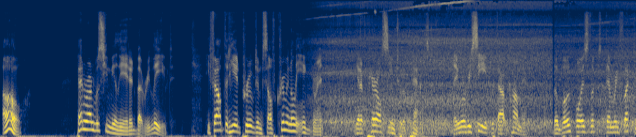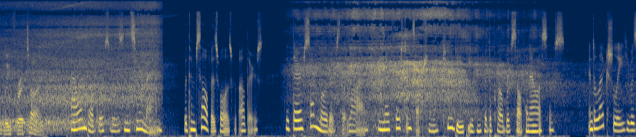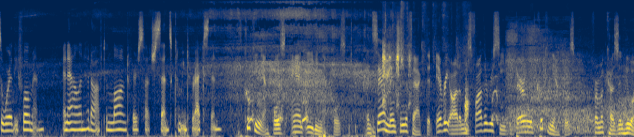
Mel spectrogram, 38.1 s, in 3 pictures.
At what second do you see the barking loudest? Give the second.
33 s.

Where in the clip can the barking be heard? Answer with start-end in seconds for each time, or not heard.
30.1-35.8.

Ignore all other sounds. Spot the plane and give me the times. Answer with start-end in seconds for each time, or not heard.
6.1-16.1, 18.4-38.0.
